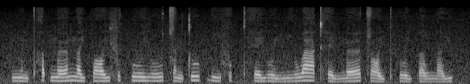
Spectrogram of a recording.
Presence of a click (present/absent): absent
